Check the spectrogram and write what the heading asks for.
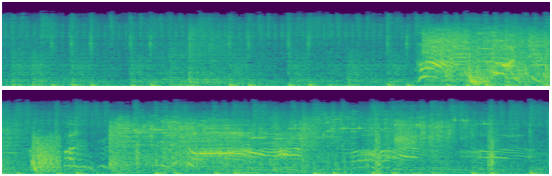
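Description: Film soundtrack: music with a steady drum beat, then about four seconds in a loud crash of shattering glass and loud cries and screams over the music.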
